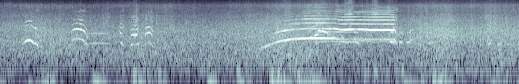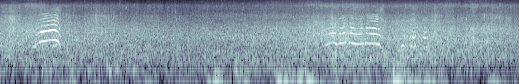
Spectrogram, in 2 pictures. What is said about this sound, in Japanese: ゴツゴツという音はイカダが浅瀬に当たる音です。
